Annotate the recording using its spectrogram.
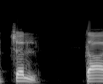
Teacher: کے، لام ساکن ہو جائے گا، کیا ہوا چل، تا الف، تا کھینچ کر پڑھا جائے گا کیونکہ تا کے بعد میں الف آ گیا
